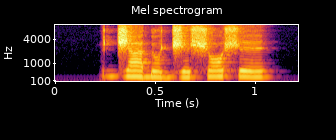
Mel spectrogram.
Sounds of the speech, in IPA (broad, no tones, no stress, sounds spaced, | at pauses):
d͡ʒ a ɗ o d͡ʒ e ʃ ɔ ʃ e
